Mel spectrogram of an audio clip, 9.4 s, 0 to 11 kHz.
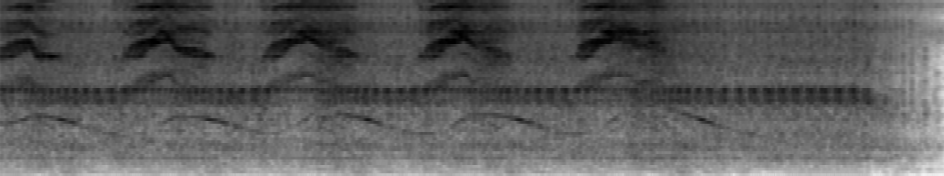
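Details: Alfa Romeo 159 1.9 JTDm diesel: each throttle blip, moving or standing, brings a sharp puffing tick that quickens with revs, gas passing through the gasket layers; exhaust manifold gasket leak from warped turbo-integrated manifold, needing new gasket, studs, nuts and machined manifold.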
